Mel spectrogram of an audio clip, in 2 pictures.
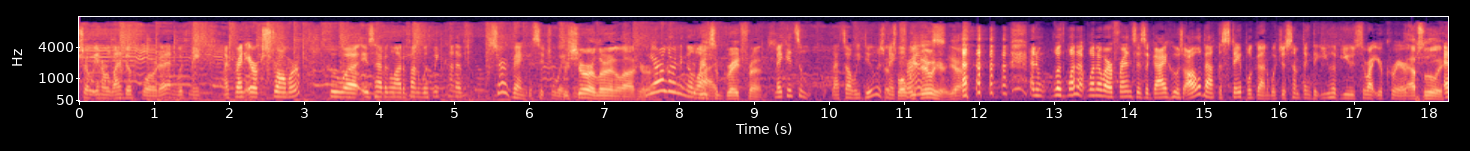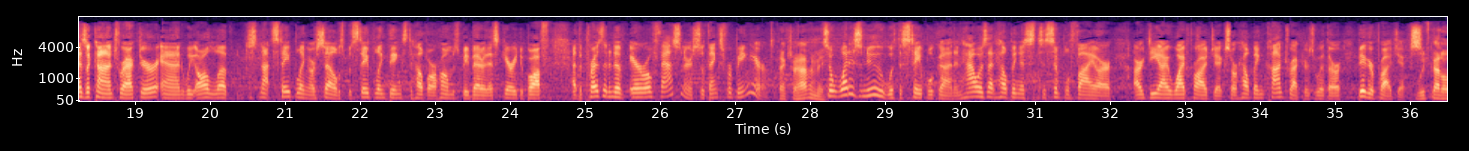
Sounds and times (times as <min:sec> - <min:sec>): Speech: 0:00.0 - 0:11.8, 0:19.0 - 0:36.5.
